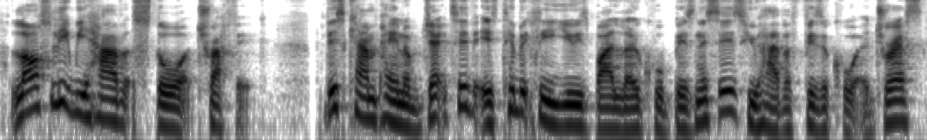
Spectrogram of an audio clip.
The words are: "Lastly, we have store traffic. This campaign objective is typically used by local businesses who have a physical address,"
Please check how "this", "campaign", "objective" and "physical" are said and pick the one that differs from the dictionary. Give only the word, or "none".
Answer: none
